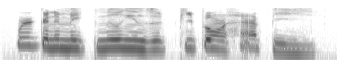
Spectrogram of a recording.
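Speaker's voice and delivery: frog puppet character voice. A man speaks to a group looking at him expectantly, Kermit the Frog voice. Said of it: "in his Kermit the Frog voice".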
